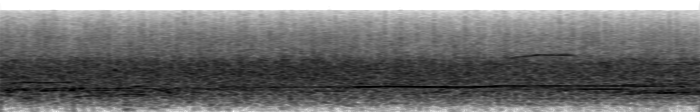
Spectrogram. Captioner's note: cheering and applause; whistling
